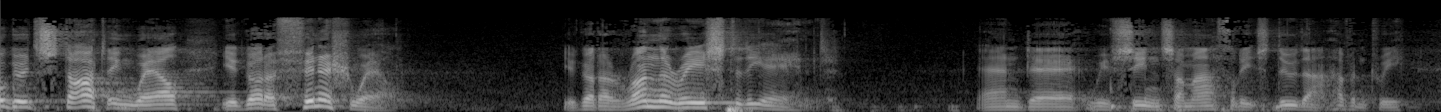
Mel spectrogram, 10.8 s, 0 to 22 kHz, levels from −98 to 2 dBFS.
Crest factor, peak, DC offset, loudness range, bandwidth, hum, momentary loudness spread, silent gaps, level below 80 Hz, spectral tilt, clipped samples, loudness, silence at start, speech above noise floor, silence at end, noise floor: 20 dB; -14 dBFS; under 0.1%; 7 LU; 11.5 kHz; none; 18 LU; none; -54 dBFS; -4 dB/octave; under 0.1%; -33 LUFS; 0 s; 38 dB; 0.3 s; -72 dBFS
